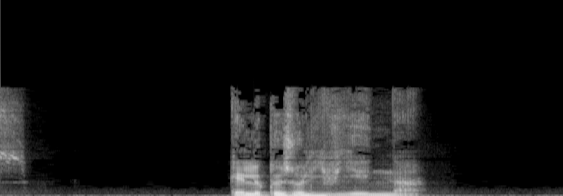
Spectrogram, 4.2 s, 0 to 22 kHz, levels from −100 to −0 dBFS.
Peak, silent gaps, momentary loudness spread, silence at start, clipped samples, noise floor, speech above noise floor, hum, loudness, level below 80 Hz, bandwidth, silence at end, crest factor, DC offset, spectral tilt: -2 dBFS; none; 17 LU; 0 s; under 0.1%; -63 dBFS; 44 dB; none; -20 LUFS; -34 dBFS; 12.5 kHz; 1.1 s; 22 dB; under 0.1%; -6 dB/octave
